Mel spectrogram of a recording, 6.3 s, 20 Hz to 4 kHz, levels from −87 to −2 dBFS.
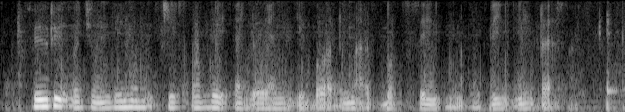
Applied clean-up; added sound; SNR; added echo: neural separator model SepFormer DNS4.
